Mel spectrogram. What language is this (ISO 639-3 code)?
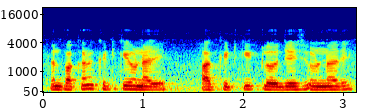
tel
